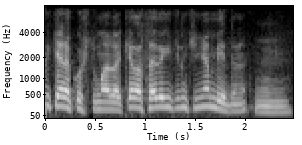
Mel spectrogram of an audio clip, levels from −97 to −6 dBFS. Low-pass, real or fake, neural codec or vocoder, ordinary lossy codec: 7.2 kHz; real; none; Opus, 32 kbps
